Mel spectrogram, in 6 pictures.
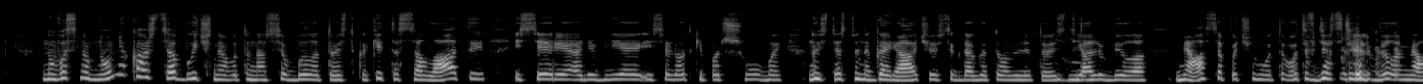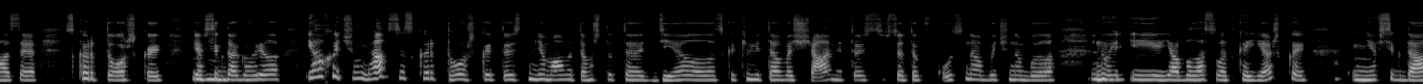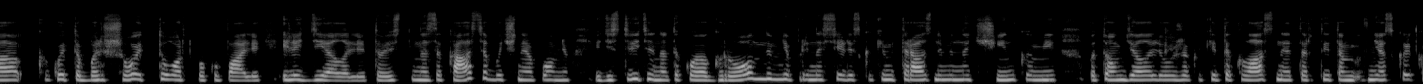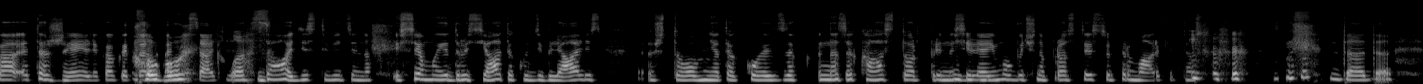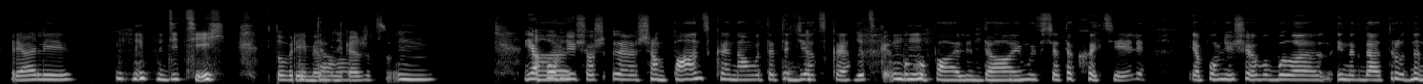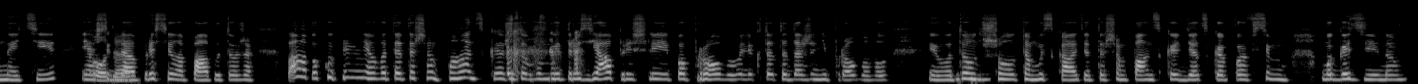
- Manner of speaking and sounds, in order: chuckle; laughing while speaking: "вот в детстве я любила"; tapping; laughing while speaking: "Ого, класс!"; chuckle; other background noise; chuckle; laughing while speaking: "детей"; chuckle; chuckle; laugh
- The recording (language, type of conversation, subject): Russian, podcast, Как проходили праздники в твоём детстве?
